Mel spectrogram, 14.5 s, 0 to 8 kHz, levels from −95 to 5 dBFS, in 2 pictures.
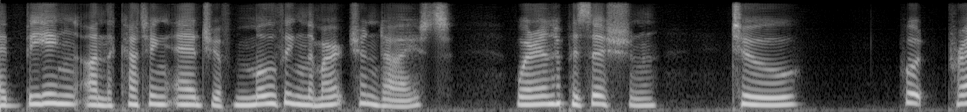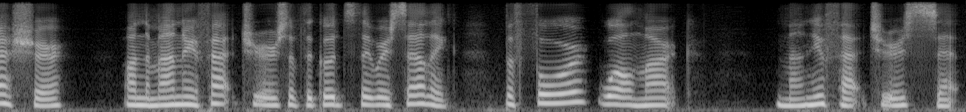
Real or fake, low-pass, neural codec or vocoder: fake; 7.2 kHz; codec, 16 kHz, about 1 kbps, DyCAST, with the encoder's durations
